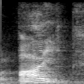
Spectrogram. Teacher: a gente, com o ouvido mais apurado, percebe essa subida sonora do P para o A e depois a descida quando eu falo o I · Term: glide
